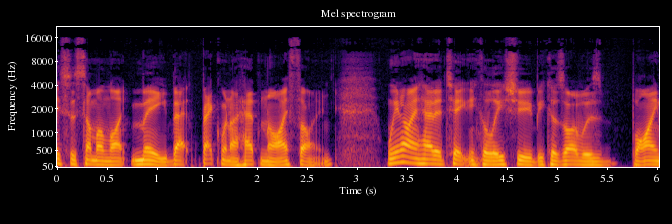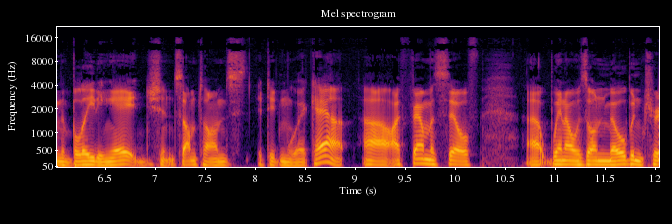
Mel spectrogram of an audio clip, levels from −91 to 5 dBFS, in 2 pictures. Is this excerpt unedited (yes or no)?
yes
